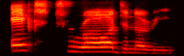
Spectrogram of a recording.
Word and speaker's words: extraordinary: Now remember that this word normally is supposed to be extra ordinary. But when we pronounce it, the A doesn't say anything.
